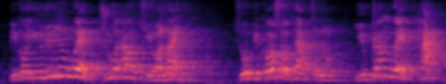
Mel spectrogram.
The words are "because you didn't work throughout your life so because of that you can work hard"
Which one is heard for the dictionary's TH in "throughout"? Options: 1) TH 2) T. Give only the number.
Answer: 2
